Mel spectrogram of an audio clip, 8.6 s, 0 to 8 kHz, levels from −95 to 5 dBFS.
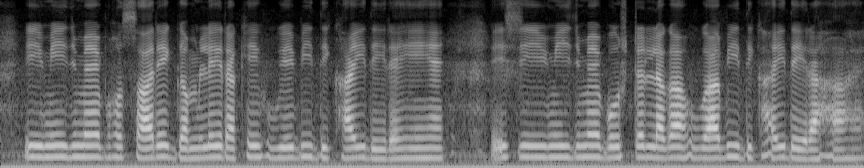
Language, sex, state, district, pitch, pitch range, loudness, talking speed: Hindi, female, Uttarakhand, Tehri Garhwal, 190 Hz, 180-200 Hz, -18 LUFS, 160 wpm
